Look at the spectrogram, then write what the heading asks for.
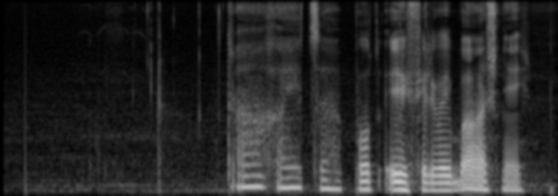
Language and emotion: Russian, neutral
